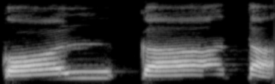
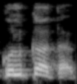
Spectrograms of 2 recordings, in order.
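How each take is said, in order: First: কলকাতা slowly split as kol-ka-ta; three separate, drawn-out beats on কলকাতা; syllable by syllable. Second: Said in the usual way. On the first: Shown as a demonstration. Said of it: "তিনটা দল". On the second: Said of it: "কলকাতা, তিনটা দল".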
